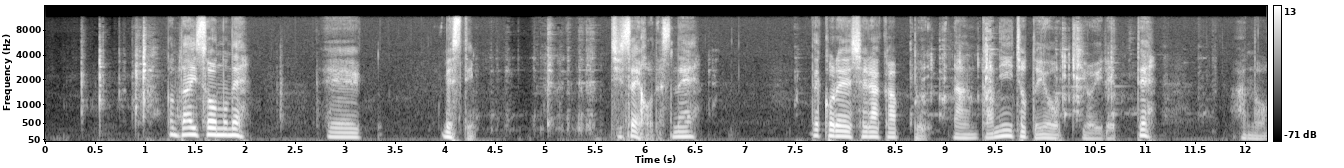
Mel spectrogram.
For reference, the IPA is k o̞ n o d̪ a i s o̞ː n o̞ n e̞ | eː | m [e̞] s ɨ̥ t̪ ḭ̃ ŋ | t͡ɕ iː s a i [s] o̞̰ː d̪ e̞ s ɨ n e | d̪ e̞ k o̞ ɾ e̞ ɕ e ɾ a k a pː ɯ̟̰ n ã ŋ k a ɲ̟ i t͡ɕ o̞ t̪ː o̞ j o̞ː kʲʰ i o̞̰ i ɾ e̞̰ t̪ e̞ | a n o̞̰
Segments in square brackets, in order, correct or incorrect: correct, incorrect: h

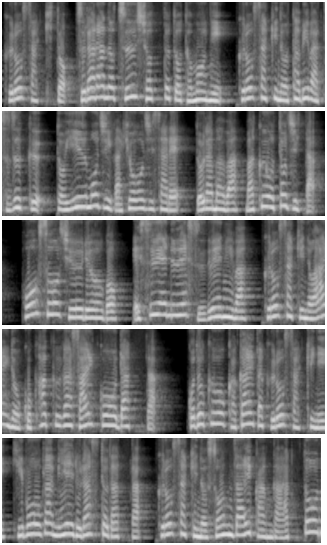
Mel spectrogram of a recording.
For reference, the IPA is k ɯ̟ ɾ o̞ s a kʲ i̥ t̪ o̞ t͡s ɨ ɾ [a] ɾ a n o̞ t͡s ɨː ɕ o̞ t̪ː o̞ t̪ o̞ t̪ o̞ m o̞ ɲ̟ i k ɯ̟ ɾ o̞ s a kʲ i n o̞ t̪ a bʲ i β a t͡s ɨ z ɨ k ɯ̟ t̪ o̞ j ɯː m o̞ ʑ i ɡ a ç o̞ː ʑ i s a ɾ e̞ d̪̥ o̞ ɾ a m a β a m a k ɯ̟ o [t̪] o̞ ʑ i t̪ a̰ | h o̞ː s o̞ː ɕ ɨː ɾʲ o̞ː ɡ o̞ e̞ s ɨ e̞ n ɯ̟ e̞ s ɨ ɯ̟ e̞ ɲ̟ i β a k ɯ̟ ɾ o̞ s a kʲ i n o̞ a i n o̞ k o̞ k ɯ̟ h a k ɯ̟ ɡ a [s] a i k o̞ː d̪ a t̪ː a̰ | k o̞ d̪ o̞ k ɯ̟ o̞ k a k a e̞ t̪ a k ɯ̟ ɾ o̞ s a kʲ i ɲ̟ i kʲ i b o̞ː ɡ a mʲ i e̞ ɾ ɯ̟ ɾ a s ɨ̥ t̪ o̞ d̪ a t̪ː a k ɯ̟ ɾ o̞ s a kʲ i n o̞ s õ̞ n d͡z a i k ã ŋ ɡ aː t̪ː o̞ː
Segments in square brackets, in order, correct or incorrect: correct, correct, correct

